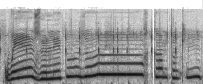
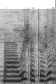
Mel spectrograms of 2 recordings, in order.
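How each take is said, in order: First: Put-on high, babyish, very drawn-out vowels; silly put-on voice. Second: Said in the usual way. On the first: Joking about still having the gifted mug, high silly voice. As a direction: stretch it out in a high silly lisp. Silly redo, then stops herself.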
